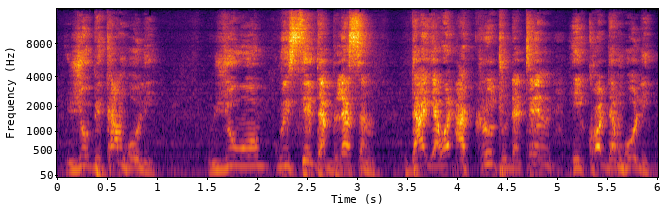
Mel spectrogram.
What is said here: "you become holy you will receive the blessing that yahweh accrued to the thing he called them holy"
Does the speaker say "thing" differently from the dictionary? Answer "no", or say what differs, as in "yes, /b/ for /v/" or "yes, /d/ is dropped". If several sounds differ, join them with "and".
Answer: yes, /t/ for /θ/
